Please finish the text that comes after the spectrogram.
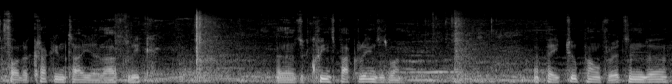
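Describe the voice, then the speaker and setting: A British man vlogging a bargain hunt, thinking aloud in a casual, low-key, matter-of-fact way. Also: steady tone, moderate pace. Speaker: vlogger hunting for bargains to resell. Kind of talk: casual muttered commentary to himself while browsing. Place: car park outdoors, then large charity warehouse shop. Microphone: body-worn action camera. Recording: noisy action-camera audio, shop and street ambience.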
